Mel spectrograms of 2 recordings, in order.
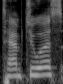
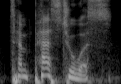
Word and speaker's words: tempestuous: right uh oh no it's it's tempestous English is is is complicated some tempestuous is temp tempestuous tempestuous okay temptest tempestuous tempestuous okay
